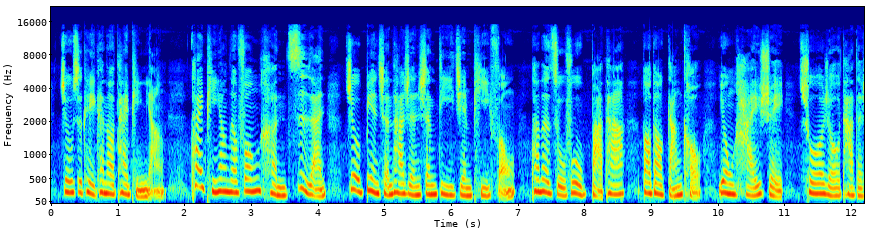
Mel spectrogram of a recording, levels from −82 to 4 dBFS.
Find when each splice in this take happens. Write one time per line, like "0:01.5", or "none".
0:07.1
